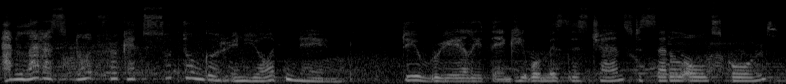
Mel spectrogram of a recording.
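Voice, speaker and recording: A slow, portentous Norse messenger. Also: female voice, fairly low pitch, long reverb tail, crowd noise. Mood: ominous, taunting. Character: proud, ominous Norse woman messenger, sly and sardonic. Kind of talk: dramatic cinematic video game acting.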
